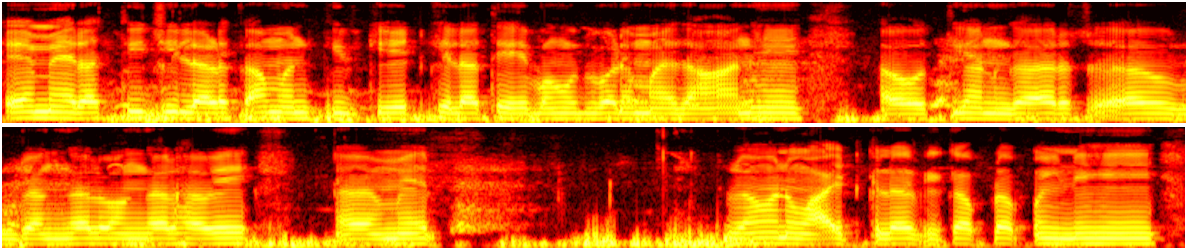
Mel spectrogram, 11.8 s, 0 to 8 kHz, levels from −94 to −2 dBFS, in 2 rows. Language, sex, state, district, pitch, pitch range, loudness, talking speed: Chhattisgarhi, male, Chhattisgarh, Korba, 130 Hz, 125-135 Hz, -17 LUFS, 140 wpm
